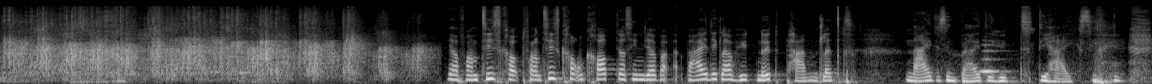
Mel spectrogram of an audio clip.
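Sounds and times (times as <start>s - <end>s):
crowd applauding: 0.0s - 4.4s
speech: 4.5s - 11.5s.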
